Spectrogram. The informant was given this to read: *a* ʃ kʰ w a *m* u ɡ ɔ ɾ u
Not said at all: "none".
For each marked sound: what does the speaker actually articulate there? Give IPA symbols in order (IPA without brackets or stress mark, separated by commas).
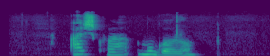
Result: a, m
